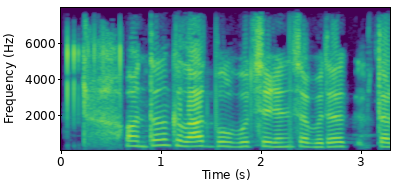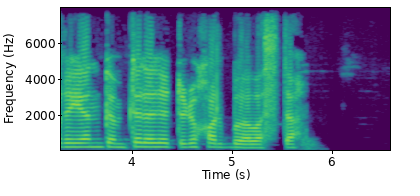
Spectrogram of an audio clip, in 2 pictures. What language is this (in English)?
Yakut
